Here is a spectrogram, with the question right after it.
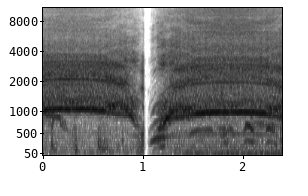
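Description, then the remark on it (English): Two loud, shrill goat screams in a film, one after another with a brief break between them, harsh and strained, filling the whole moment with no talking. “I told myself, I was like, one more scream from these goats, and I can't do it.”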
